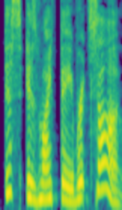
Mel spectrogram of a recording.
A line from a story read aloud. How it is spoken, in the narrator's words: Erica says fiercely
